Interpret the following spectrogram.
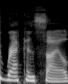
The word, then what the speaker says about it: reconcile: They finally reconciled after almost a year of not speaking. Listen for the stress. Reconcile, strong on the first syllable, softer through the rest.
